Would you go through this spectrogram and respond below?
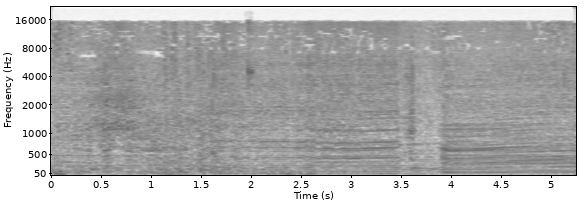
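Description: A racing video game car engine revs and drones steadily through the whole stretch, loud and close, with a brief dip near the four-second mark before the motor pulls back up.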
